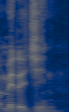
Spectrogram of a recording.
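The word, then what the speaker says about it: Medellín: You know, in Spanish, L is like J. Double L seems J. Okay. So it's Villa Medellin.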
